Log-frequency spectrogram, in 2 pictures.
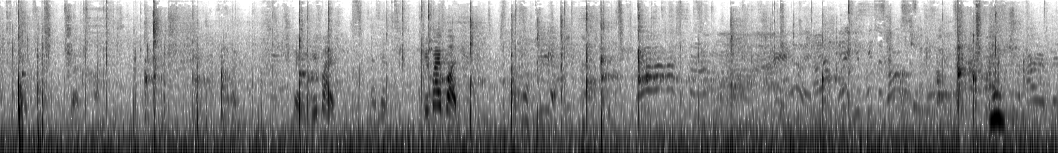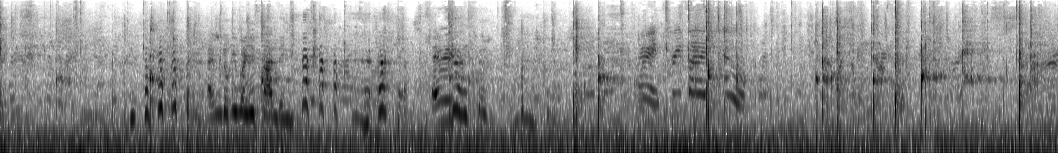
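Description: Paddles hit a plastic ball with sharp pops.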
